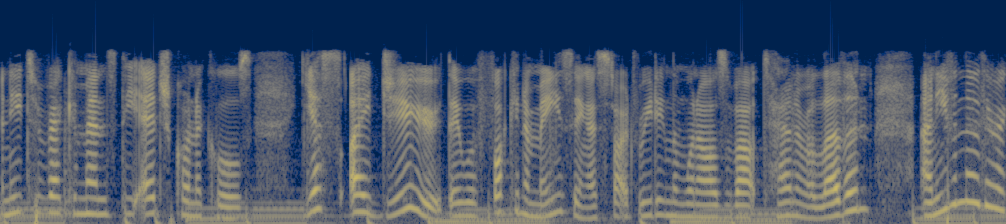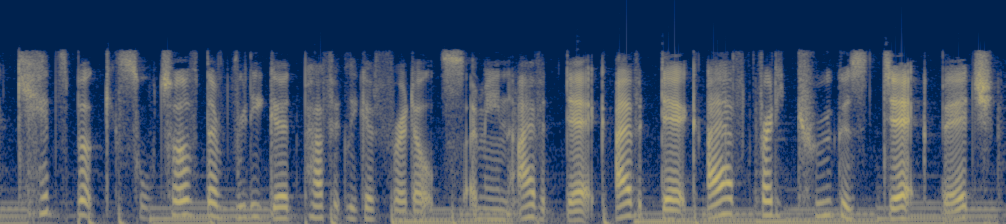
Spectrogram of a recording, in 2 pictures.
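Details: Female streamer with Tourette syndrome producing involuntary vocal tics with coprolalia during conversation; Tourette syndrome vocal tics (coprolalia).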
